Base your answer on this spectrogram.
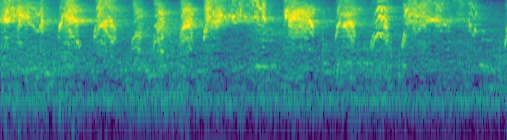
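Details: Shrill, breathy squeaks and screeches from baby monkey Luno beside his unwell mother Luna, in uneven bursts of one or two per second throughout, with a low steady hum underneath.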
